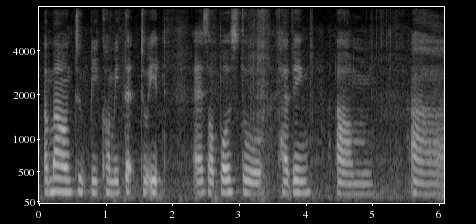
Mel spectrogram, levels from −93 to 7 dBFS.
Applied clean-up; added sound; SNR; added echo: none; none; none; none.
